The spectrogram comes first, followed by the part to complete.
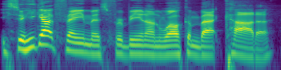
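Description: A man co-hosting a comedy podcast, rambling deadpan through offbeat questions in casual chat. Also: mid-range voice, moderate pace, clear, resonant tone, no echo, clean studio sound. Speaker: podcast co-host.

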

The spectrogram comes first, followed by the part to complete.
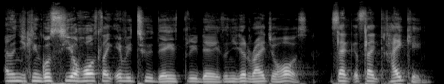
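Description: A man's voice: a little high, fast talker. Easygoing young man on a podcast. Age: 20s. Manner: easygoing, hesitant, repeats words. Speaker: podcast co-host. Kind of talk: casual chat.

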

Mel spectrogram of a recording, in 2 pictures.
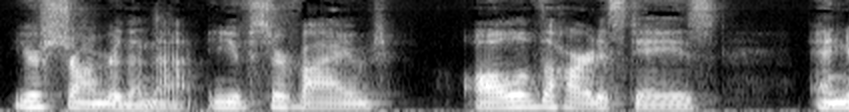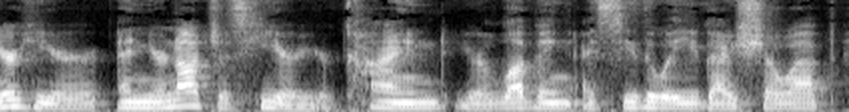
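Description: A woman's voice: sits low, steady tone, normal speed. A woman podcast host and coach giving a motivational talk with personal anecdotes, emphatic and encouraging, repeating phrases for effect.

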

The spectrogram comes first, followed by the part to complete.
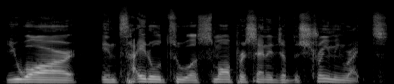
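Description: A man's voice: lowish voice, fairly even intonation, moderate pace, no room sound. Guest, young man, easygoing slangy talker, dry studio mic. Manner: laid-back, slangy. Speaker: podcast guest. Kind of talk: casual podcast chat. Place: podcast studio.

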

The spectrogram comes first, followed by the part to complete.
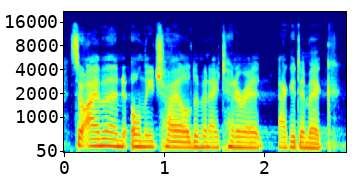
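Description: A woman's voice: low voice, steady tone, quick pace, darkish tone, smooth, long reverb tail. A woman podcast host in casual conversation, thinking aloud with lots of fillers. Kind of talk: casual interview chat.

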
